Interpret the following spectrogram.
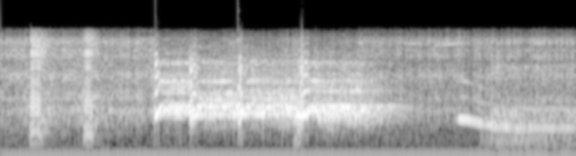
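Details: Indoor scene with one dog barking to get a ball and another whining while restrained, eager to play; a few short barks, a dense stretch of overlapping barking and whining, then a thin falling whine at the end.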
